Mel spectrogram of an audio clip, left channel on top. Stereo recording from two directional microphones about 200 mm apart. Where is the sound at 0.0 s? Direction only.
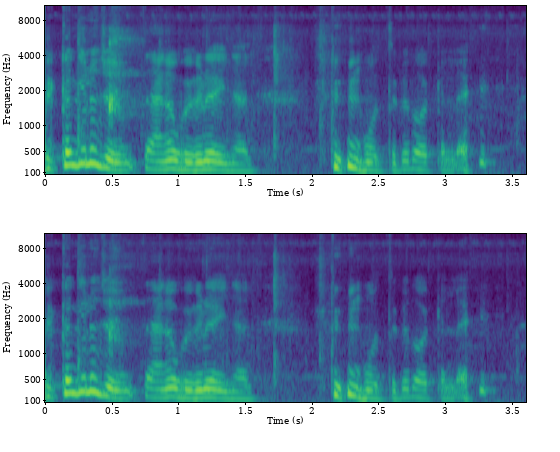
10° left (ahead or behind).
